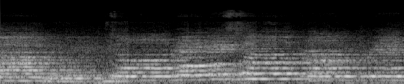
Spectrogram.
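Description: A chorus of many voices singing together in slow, long held notes that step from one pitch to the next: a merry Christmas song.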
